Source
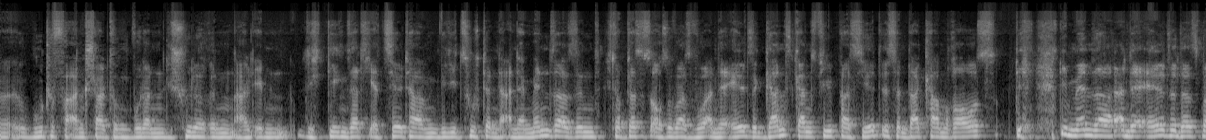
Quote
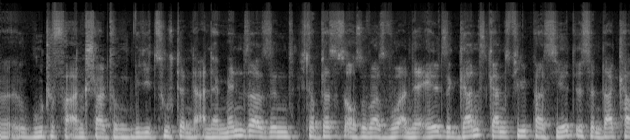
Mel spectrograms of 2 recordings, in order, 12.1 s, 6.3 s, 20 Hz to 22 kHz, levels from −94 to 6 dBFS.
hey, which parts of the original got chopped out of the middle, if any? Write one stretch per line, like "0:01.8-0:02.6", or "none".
0:01.3-0:04.4

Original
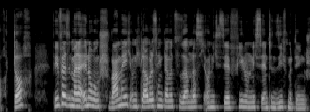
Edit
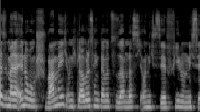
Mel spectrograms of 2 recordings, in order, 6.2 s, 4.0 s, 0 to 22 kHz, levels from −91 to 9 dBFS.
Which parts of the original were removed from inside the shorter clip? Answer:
none

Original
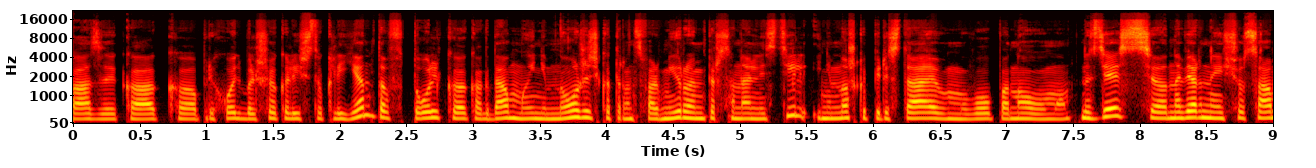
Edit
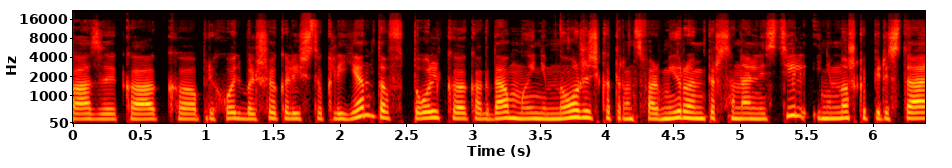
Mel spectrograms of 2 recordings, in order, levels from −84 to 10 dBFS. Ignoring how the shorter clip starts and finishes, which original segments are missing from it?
none

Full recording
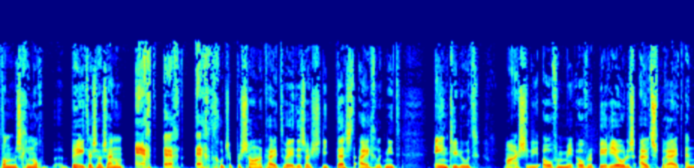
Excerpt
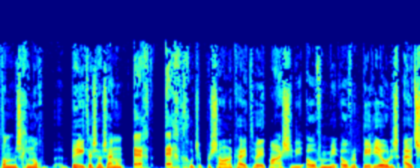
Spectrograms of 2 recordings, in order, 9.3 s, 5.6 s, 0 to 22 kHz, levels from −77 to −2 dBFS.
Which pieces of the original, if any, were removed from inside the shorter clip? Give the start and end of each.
0:01.7-0:02.1
0:03.9-0:06.7

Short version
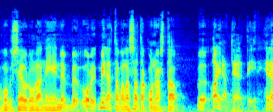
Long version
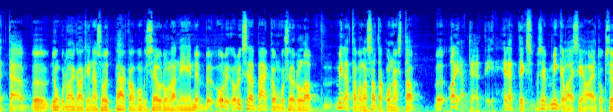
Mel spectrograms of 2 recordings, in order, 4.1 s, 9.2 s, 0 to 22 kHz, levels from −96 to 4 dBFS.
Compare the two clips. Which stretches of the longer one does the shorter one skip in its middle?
0:03.4-0:05.0

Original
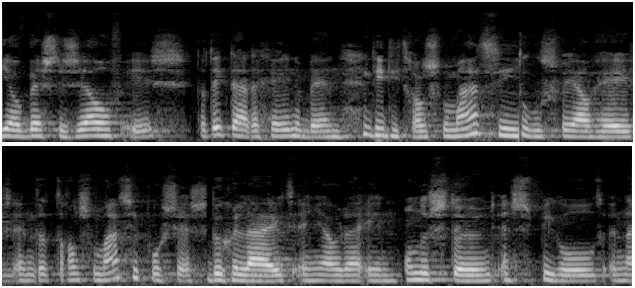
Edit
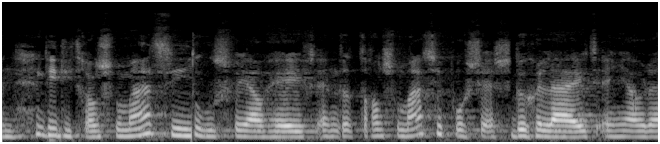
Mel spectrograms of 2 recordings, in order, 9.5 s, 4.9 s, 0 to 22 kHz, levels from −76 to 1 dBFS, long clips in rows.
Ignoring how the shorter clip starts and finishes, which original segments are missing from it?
none

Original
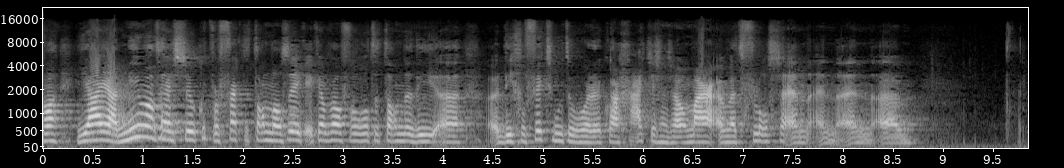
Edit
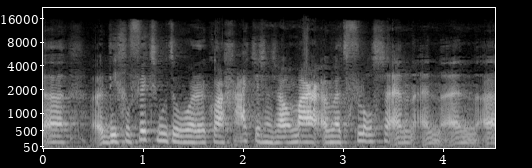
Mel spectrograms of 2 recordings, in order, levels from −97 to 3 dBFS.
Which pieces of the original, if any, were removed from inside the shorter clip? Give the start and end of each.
none

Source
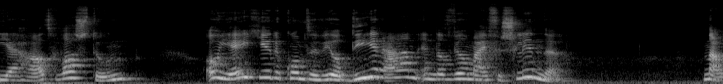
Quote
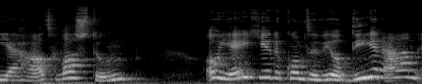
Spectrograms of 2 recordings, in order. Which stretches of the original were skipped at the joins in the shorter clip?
none

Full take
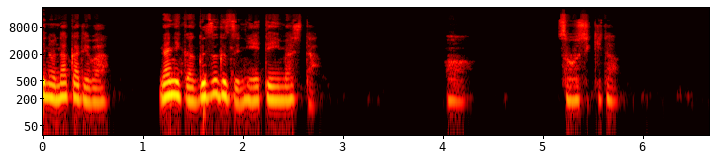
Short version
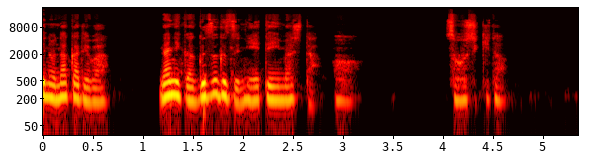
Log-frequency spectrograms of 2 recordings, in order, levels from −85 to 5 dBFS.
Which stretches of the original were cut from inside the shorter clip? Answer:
0:02.8-0:04.0

